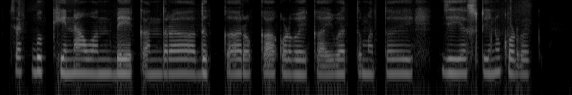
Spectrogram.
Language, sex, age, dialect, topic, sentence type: Kannada, female, 41-45, Northeastern, banking, statement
